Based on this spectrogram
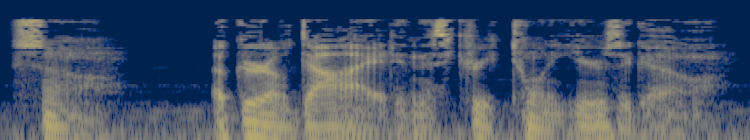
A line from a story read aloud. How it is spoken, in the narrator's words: Joey said in his best scary voice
